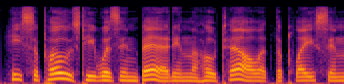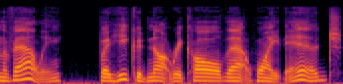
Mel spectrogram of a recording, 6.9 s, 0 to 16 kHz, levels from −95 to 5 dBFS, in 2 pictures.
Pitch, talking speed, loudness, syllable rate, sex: 165 Hz, 190 wpm, -17 LUFS, 4.8 syllables/s, female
